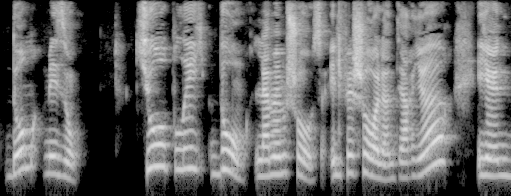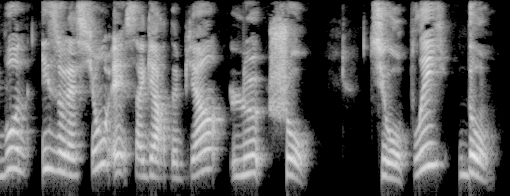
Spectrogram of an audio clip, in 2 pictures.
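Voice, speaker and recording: A woman whose first language is Russian gives a language lesson in French. Her voice sits slightly high, and she moves at an unhurried pace, repeating each example word with patient care. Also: a little mellow. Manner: slow, careful repetition of example words.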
